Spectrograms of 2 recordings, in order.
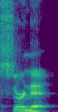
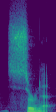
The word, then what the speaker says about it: Sernett: get it right yeah it's sirnet sir plus net surnet jack cernette yes from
